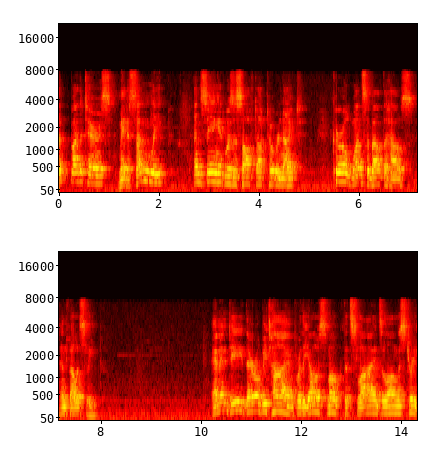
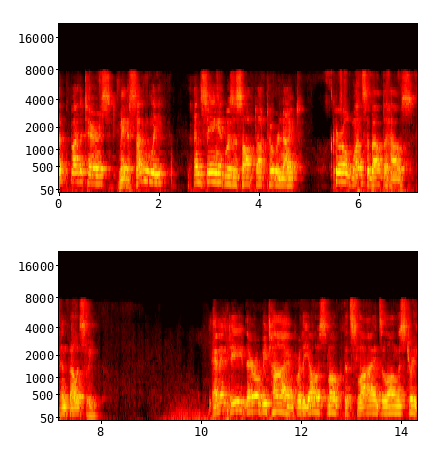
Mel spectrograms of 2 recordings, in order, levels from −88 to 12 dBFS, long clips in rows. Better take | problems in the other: first | noise reduction (neural mask model Resemble Enhance denoiser)

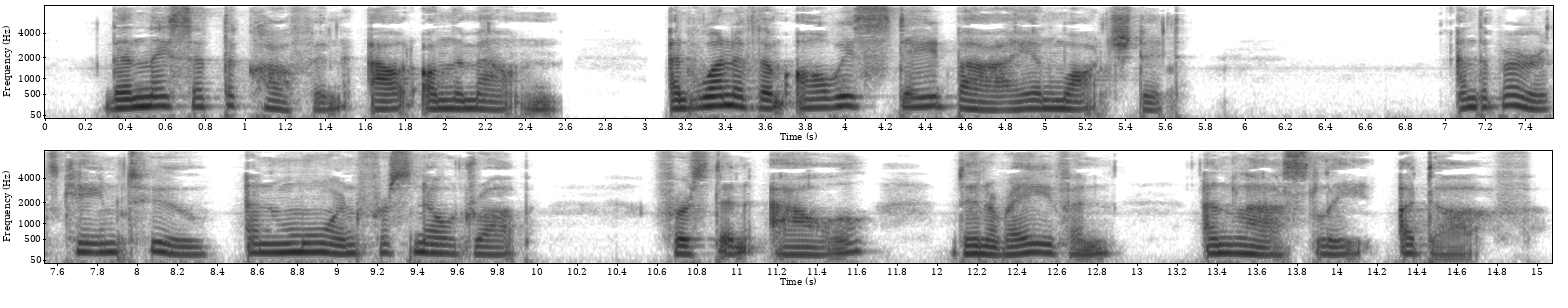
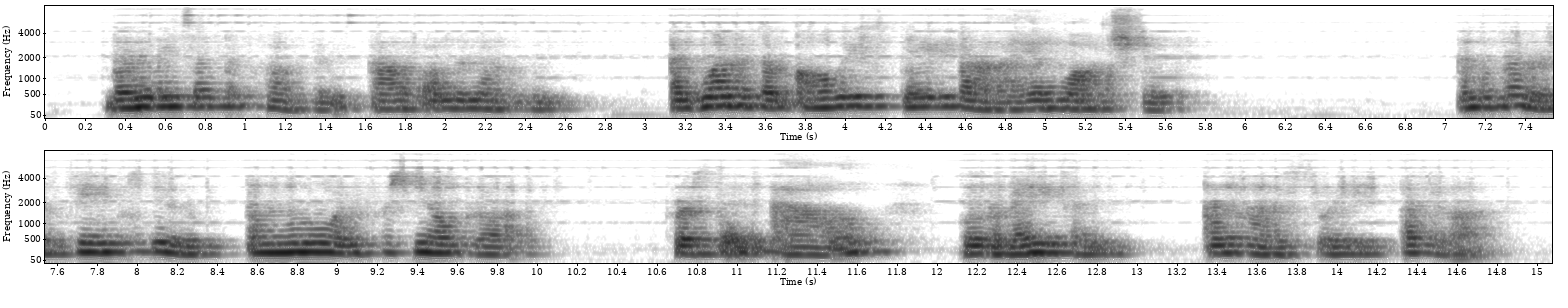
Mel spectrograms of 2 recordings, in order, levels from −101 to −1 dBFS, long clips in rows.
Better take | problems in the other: first | noise reduction (neural mask model DeepFilterNet 3)

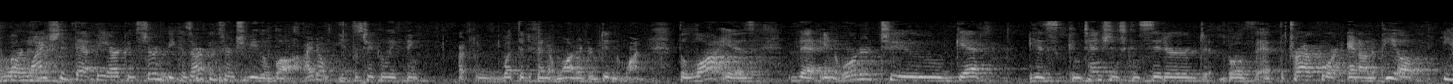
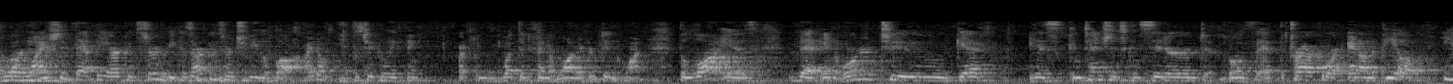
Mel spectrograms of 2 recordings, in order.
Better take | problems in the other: first | room echo; dies away in 0.2 s

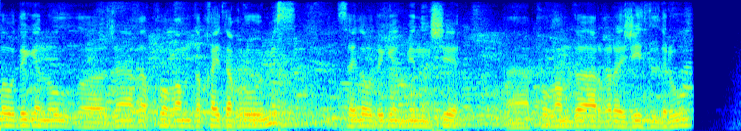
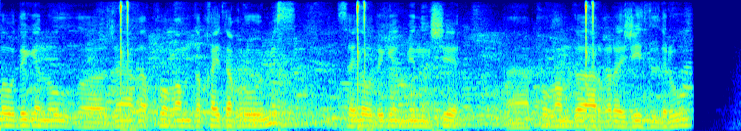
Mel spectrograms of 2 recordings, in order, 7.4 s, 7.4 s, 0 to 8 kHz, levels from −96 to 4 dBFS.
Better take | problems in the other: first | background sound (Finger snapping); 5 dB below the speech

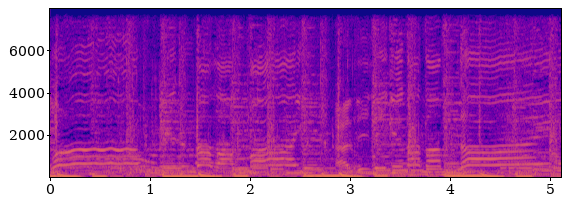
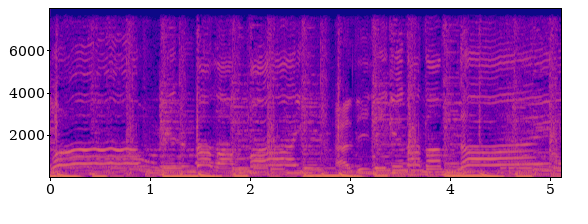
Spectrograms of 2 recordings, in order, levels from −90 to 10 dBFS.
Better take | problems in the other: second | background sound (Gurgling); 19 dB below the speech

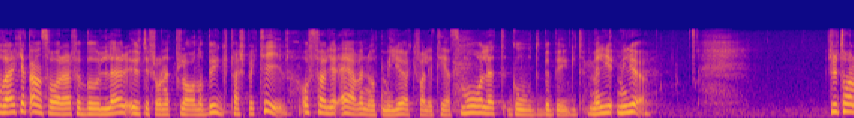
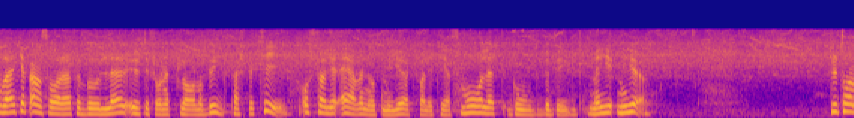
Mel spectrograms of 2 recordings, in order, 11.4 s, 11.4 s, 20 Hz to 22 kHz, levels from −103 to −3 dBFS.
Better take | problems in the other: first | background sound (Chirp, tweet); 13 dB below the speech

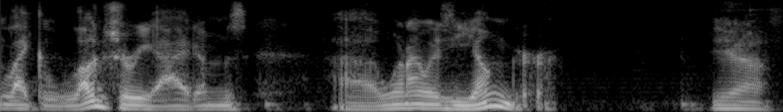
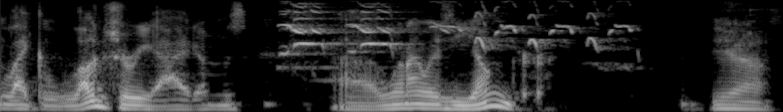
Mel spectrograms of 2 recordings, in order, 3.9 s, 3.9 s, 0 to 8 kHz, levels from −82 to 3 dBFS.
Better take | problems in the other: first | noise reduction (classical method spectral subtraction)

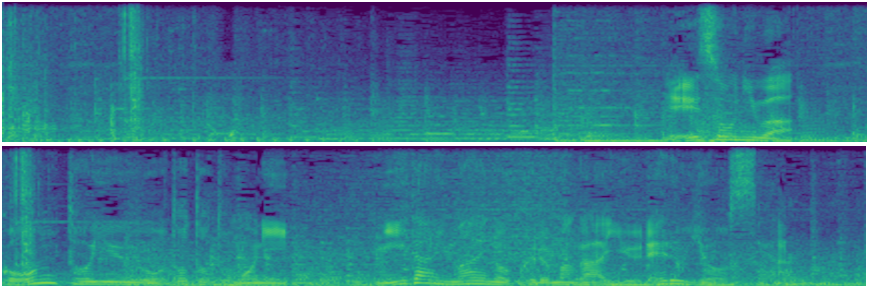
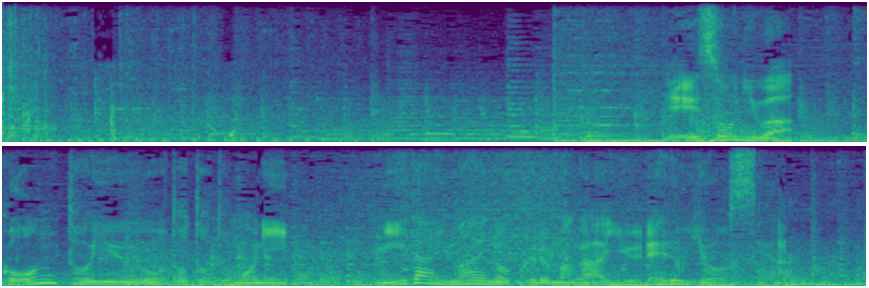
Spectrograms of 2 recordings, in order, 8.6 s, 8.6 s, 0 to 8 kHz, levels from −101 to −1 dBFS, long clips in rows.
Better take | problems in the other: second | background sound (Typewriter); 16 dB below the speech

